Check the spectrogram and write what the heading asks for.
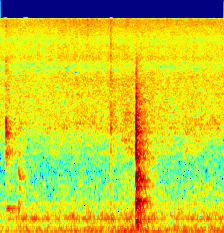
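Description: Cumin seeds sizzling faintly in hot oil in a frying pan, a steady high hiss with a few sharp crackles, the loudest a little over a second in.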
